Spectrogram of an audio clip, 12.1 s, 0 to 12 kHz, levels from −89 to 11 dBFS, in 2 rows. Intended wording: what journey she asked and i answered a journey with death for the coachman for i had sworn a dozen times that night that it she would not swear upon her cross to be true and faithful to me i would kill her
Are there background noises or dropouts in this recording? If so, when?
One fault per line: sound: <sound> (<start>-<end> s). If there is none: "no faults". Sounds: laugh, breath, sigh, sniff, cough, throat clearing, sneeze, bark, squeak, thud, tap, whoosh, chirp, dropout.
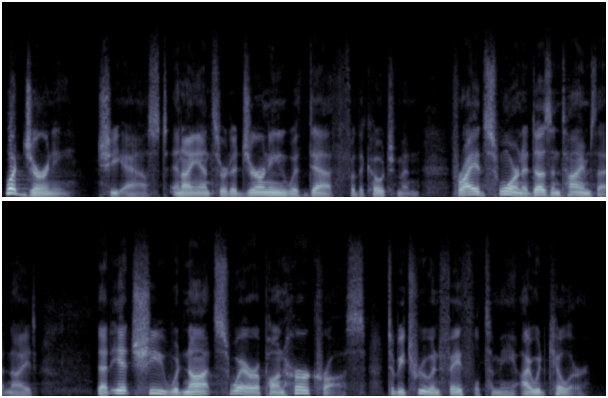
no faults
